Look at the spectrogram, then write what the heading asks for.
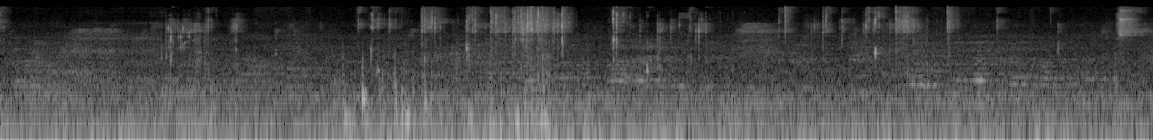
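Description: A man chewing a mouthful of KFC cheeseburger close to a clip-on microphone: a string of small wet smacks and clicks, busiest about four seconds in.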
